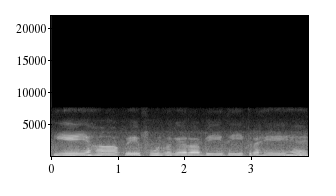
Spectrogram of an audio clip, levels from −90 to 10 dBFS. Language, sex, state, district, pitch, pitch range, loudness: Hindi, female, Haryana, Jhajjar, 230 Hz, 225-230 Hz, -16 LUFS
